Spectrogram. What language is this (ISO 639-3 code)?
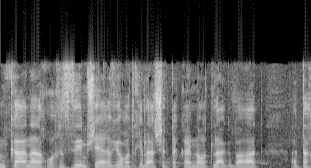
heb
